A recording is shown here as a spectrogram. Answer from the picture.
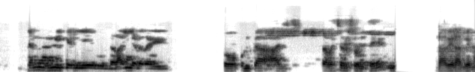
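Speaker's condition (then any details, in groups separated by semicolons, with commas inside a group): No condition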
